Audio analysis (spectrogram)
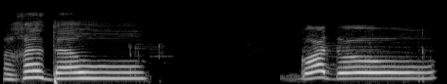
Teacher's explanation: so we do not prolong this fatha of ghain.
